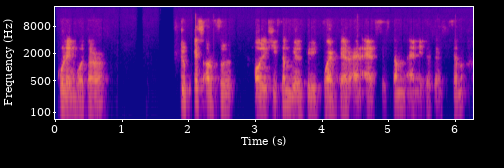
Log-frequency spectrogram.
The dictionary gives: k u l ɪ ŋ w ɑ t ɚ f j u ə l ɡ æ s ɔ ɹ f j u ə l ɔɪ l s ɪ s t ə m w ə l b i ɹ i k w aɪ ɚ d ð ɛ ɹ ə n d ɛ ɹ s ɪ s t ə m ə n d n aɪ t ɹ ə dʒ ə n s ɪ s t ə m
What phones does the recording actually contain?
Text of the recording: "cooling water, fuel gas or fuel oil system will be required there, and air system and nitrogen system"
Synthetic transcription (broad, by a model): k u l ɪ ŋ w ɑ t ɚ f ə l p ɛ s ɔ ɹ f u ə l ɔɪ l s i s t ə m w ə l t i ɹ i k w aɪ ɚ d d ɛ ɹ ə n ɛ ɹ s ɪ s t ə m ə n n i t ə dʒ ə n s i s t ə m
